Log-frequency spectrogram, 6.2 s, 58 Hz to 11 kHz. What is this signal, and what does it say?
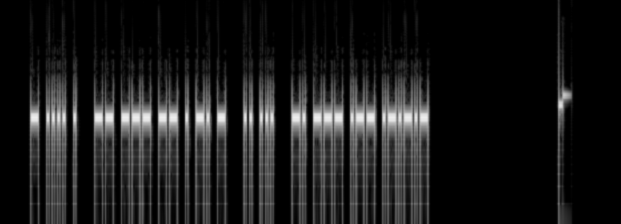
Morse code, heard as a keyed tone, about 44 wpm, 700 Hz. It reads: THE MOMENT IS NOW.
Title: Sentences from Top 1000 Words 45wpm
